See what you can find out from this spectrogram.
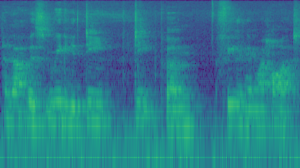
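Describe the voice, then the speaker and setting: Woman, native French speaker, halting reflective talk, distant mic in an echoey room with faint noise. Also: mid-range voice, steady tone, darkish tone. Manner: hesitant, halting, many fillers and restarts. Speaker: new Buddhist order member. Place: meditation centre hall.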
